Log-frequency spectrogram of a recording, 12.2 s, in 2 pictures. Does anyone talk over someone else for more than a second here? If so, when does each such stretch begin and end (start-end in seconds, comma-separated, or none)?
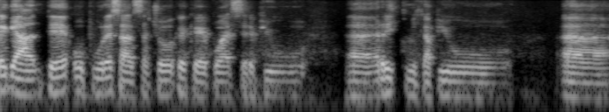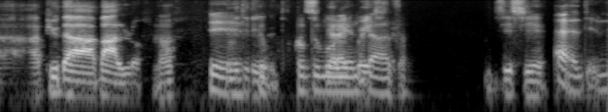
8.3-10.0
